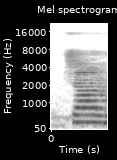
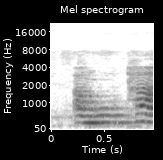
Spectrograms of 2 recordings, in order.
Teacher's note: अनुनासिक में पूरी की पूरी वायु हमारे नाक से ही निकलती है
